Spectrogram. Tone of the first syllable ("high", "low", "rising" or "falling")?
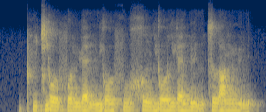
rising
